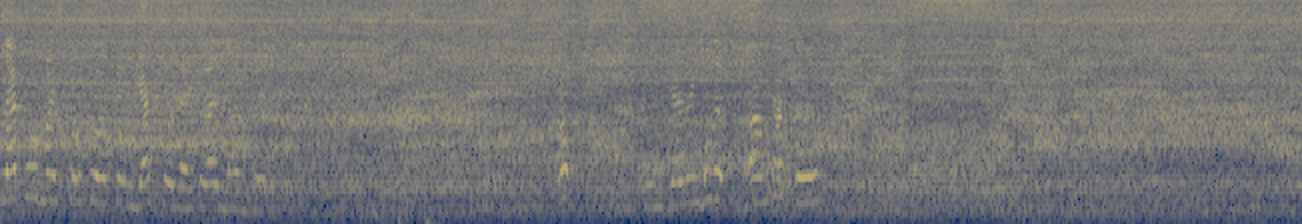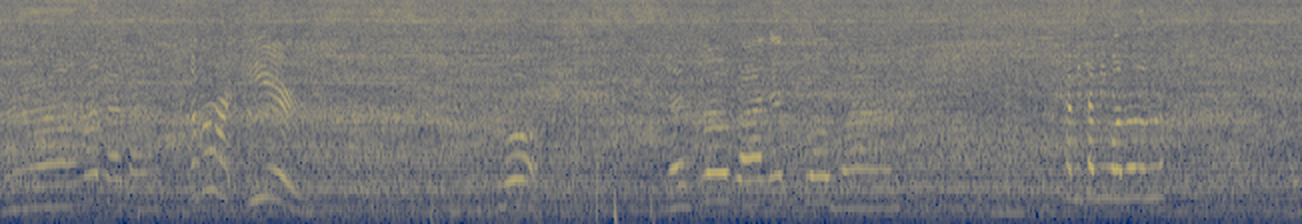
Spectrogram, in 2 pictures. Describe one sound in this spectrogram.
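A hair dryer blows with a steady whooshing roar.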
